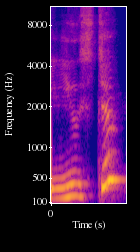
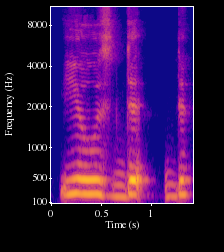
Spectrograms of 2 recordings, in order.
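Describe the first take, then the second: First: The d sound blends smoothly into the following word. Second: The d sound is pronounced separately and clearly. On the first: The speaker calls it right. "You all should just naturally say used to" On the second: The speaker calls it wrong. "I'm going to emphasize it a little bit to separate it from the common use"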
